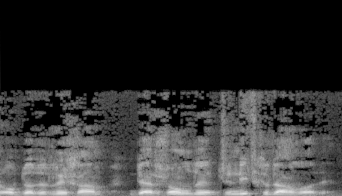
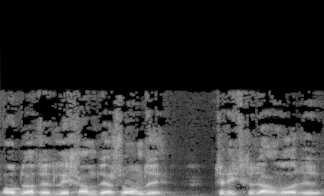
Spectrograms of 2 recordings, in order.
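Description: First: 'Der zonde' is set apart from 'lichaam' by a break. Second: 'Lichaam der zonde' is spoken as one unbroken phrase. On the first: The body is made powerless with respect to sin. The speaker calls it right. "het lichaam teniet gedaan zou worden, namelijk der zonde" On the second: It speaks of a body that belongs to sin. The speaker calls it wrong. "niet zo dat hier gesproken wordt over een lichaam, namelijk het lichaam der zonde"

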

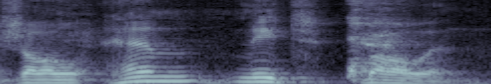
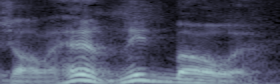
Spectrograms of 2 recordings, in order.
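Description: First: The phrase is read with plain, even emphasis. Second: The phrase is read with strong, heavy stresses.

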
